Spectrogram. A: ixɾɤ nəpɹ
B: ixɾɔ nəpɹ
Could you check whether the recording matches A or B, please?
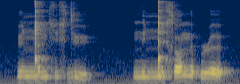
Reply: B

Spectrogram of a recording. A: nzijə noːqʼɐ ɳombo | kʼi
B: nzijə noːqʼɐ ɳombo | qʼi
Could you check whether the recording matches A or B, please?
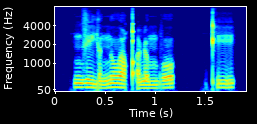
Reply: A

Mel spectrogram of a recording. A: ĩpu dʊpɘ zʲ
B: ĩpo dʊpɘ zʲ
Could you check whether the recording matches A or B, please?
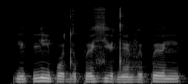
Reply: B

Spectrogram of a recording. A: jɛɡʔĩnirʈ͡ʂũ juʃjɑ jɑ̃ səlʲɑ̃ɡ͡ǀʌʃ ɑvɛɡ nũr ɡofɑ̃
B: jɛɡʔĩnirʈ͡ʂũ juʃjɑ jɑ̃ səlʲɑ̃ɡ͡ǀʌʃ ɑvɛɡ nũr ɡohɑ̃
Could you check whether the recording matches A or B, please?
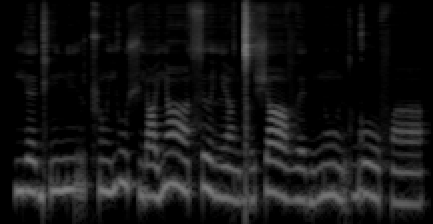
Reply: A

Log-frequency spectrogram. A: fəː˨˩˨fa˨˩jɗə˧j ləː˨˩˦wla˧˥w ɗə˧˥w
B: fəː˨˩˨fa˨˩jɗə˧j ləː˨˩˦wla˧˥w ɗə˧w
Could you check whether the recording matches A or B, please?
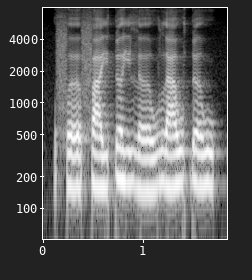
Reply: B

